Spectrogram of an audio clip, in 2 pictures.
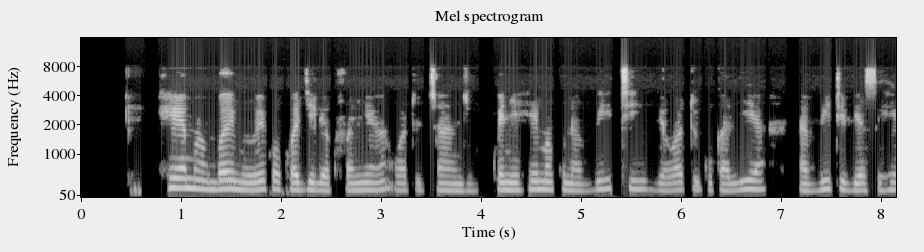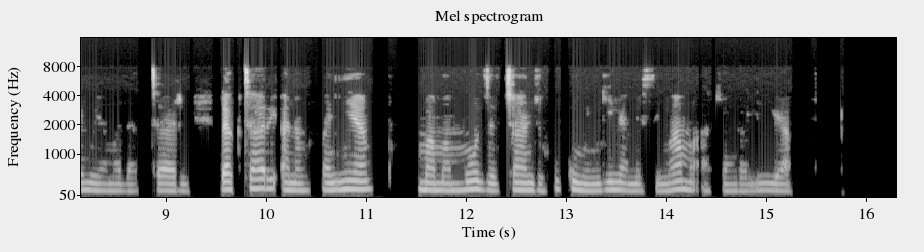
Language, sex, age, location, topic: Swahili, female, 18-24, Kisumu, health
